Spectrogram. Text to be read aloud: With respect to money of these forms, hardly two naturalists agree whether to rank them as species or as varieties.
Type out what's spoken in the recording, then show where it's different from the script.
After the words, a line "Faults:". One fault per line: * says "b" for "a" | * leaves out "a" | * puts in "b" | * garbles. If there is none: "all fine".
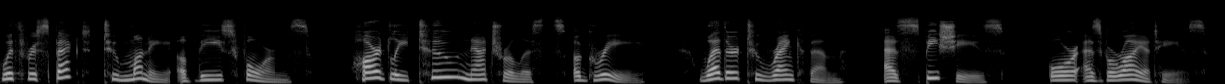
With respect to money of these forms, hardly two naturalists agree whether to rank them as species or as varieties.
Faults:
all fine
